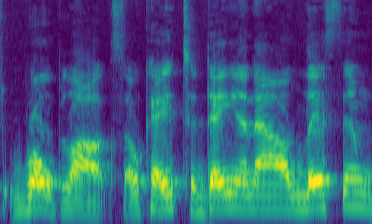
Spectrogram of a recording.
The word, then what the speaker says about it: Roblox: And the reason why the O is not going O in that syllable and is going ah is because the syllable ends in the consonant X and it's blocks.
